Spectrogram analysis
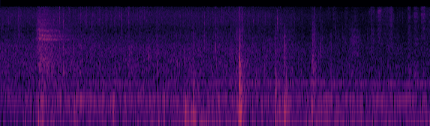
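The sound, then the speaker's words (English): Soft, steady rain falls on a roof, a continuous faint hiss with a few sharper taps of drops scattered through it and a low hum underneath. No one speaks. “The sound of rain on the roof nearly put me to sleep.”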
